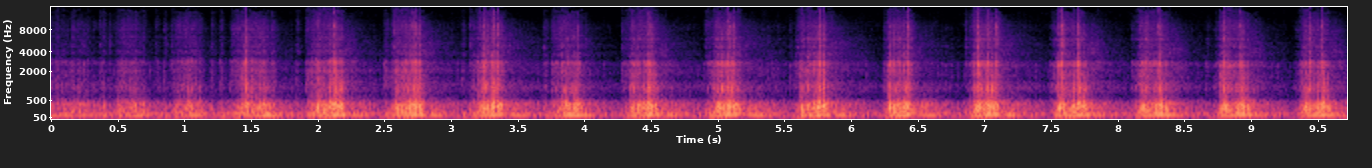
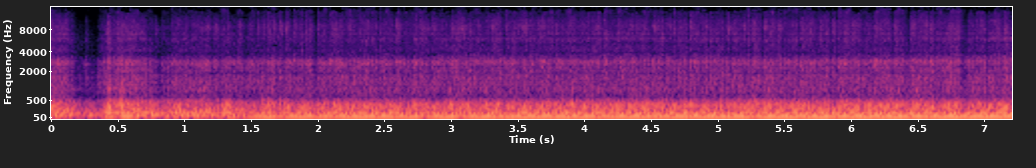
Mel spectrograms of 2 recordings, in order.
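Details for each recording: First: Dodge Charger Scat Pack 392 V8 with cam, new 1050X fuel injectors and Boost-A-Pump, previously running lean: cold start with the idle swelling and dropping about 1.5 times a second in an even lope before regulating; normal cold-start surge. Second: Dodge Charger Scat Pack widebody 392 V8 on E85 tune, after boost-a-pump and 1050X injectors installed (previously running lean), cold start: catches and climbs into a loud, lumpy idle about three and a half pulses a second; expected cold-start surge before idle regulates.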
